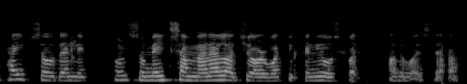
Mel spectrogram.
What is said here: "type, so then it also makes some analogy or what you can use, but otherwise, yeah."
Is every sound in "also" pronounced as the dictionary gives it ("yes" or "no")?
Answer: yes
